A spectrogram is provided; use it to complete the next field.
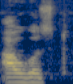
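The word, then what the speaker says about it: August: হ্যাঁ, যেটাকে অগাস্ট বলি আমরা, ইংরেজিতে যেটা অগাস্ট বলি ওটা বলে আগস্ট, আগস্ট।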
